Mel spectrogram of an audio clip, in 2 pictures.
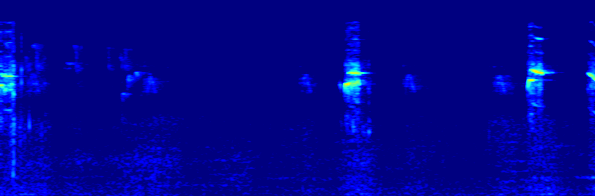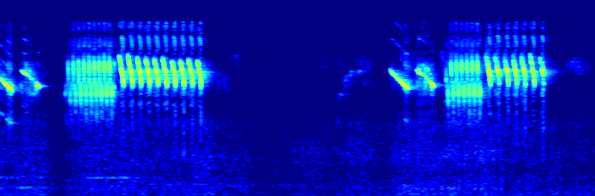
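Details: A Belgian canary (Canario belga) sings bursts of rapid, bright trills and sharp rising chirps, two long rolling phrases about two seconds each, with scattered short notes between; bird from Sombrio, Santa Catarina.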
